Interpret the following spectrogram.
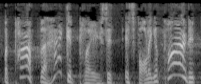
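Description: A man playing an anxious, easily flustered young country son who stammers raspily in a 1940s radio play. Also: on the high side, moderate pace, full character voice. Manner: stammering, excitable. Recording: roomy, dull 1940s radio recording.

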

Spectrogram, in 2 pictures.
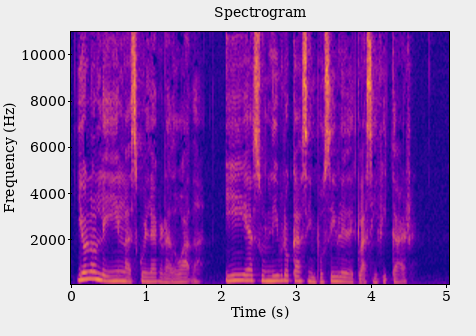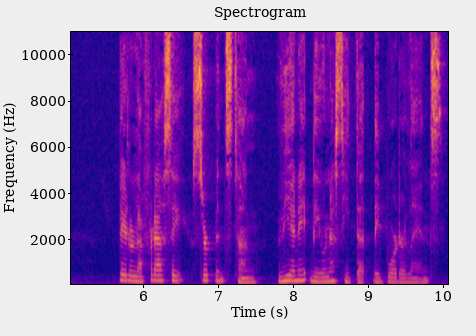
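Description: A woman hosting a podcast, calmly asking questions and explaining background. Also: medium pitch, unhurried. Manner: calm, explanatory, asks curious questions. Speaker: podcast host. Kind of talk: scripted narration.

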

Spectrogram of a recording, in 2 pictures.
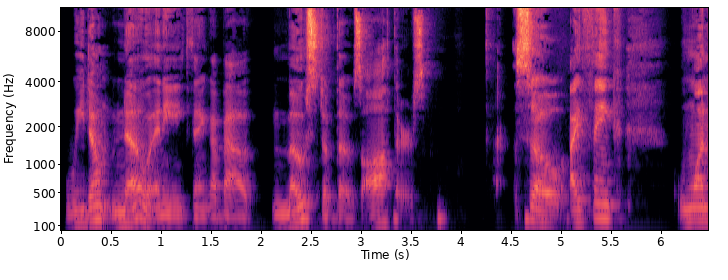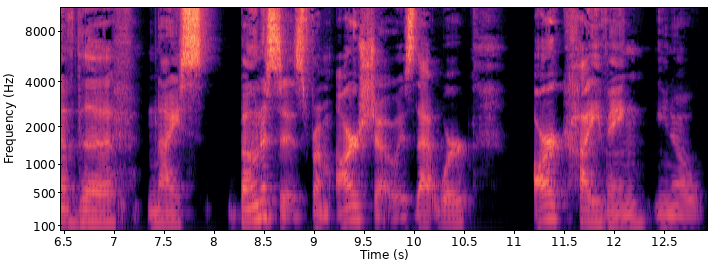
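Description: A man's voice: lowish voice, a bit bright. A man appearing as a guest on a podcast, speaking thoughtfully with some hesitation. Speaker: podcast guest, co-host of another show. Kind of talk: conversational interview.

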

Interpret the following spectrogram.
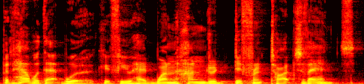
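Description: A man's voice: mid-range voice, lively intonation, moderate pace, husky. A man playing a curious, skeptical interviewer in a radio play, speaking in an inquisitive, articulate way. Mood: curious, probing. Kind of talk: scripted questioning dialogue in a radio play.

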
